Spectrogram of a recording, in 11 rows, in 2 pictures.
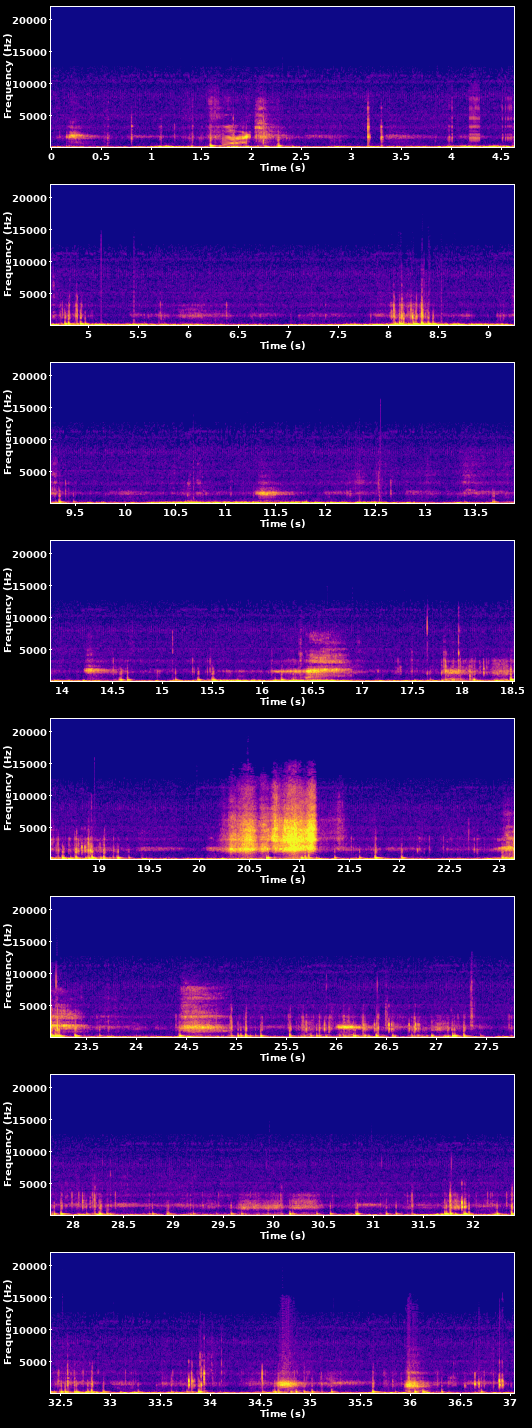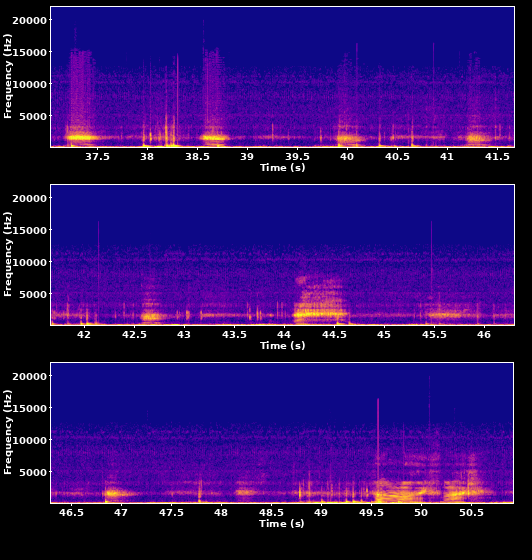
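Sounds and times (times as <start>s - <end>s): wind rumble on microphone: 0.0s - 50.9s
skis and boots crunching in snow: 20.2s - 22.6s.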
